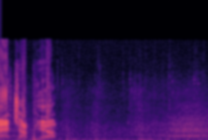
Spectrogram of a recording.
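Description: A large crowd cheers and chants in a stadium.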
